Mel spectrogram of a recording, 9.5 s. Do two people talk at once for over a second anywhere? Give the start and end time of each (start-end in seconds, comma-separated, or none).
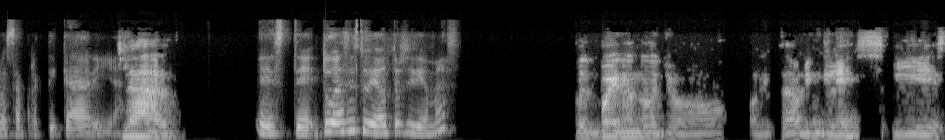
none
